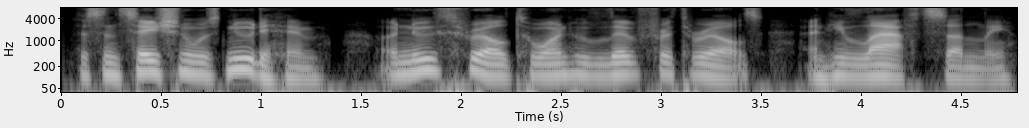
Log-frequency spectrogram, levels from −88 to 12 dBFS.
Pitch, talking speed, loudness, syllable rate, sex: 115 Hz, 225 wpm, -21 LUFS, 6.2 syllables/s, male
